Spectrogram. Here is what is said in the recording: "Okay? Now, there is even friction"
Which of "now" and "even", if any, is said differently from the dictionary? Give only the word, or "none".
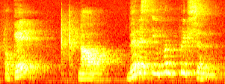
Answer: even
